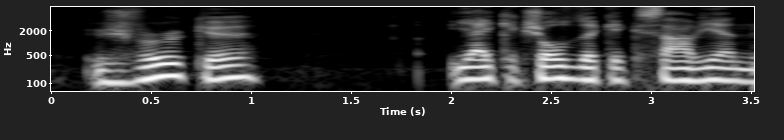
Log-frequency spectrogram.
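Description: An animated man with a Quebec accent, dry and close with no echo, on a very clean recording with a silent background. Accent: Québécois French. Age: young. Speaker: boxing podcast host. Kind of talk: casual solo commentary.

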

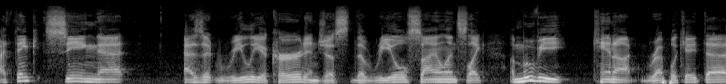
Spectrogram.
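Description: With a plain, everyday voice, a man speaks at a fairly slow pace, fairly low in pitch and with ordinary pitch variation. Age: 30s. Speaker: podcast host. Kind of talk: casual chat. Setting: studio.

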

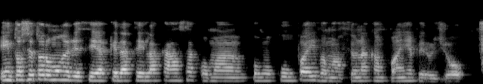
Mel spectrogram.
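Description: Very fast and with a Portuguese accent, a woman speaks. Her pitch is fairly low and her intonation fairly even. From Brazil, Salvador de Bahía. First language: Portuguese (speaking Spanish). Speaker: interview guest, hotel worker. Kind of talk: interview, personal testimony.

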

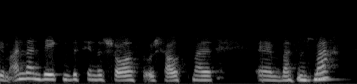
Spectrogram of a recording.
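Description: A woman with an ordinary speaking voice speaks at a fairly high pitch with fairly even intonation. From southwest Germany, near Freiburg. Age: 30s. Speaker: cancer patient. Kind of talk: casual interview.

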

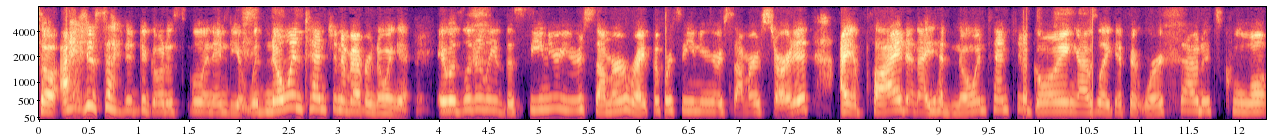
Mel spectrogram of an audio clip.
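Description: A woman with an American accent and an unremarkable speaking voice talks at a fairly quick pace in a fairly high pitch, with ordinary pitch variation and a dry, close sound with no echo. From US, Punjabi family. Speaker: student and model. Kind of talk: casual interview chat.

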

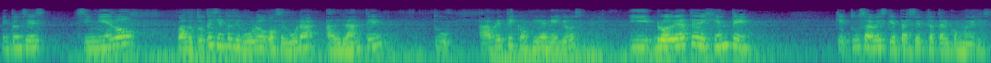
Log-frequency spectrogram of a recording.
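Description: Soft-spoken and lively in intonation, the speaker goes at a fairly slow pace with long, frequent pauses, and audible room echo surrounds the voice. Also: woman, fairly high pitch for a woman. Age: 20s. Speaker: guest. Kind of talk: casual chat.

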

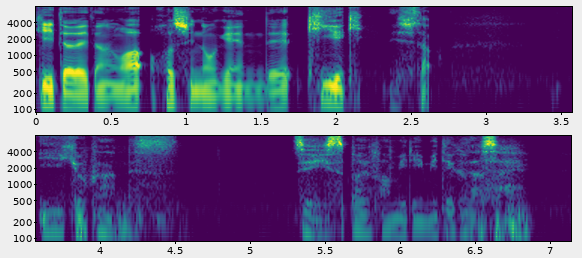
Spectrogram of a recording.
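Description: Flat, monotone delivery at a moderate pace, with big swings in loudness, in a very clean recording with a silent background and a dry, close sound with no echo. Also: man, fairly low pitch for a man. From Japan, Fukuoka. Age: 20s. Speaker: radio host. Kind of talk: casual chat.

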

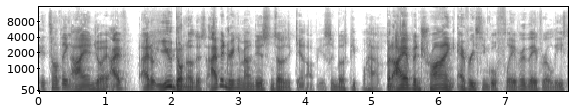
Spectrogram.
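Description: At a very fast pace, a man with an American accent speaks at medium pitch with lively intonation. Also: very clean recording, silent background. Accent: sounds like a valley girl, by own account. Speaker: podcast host. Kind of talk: casual chat.

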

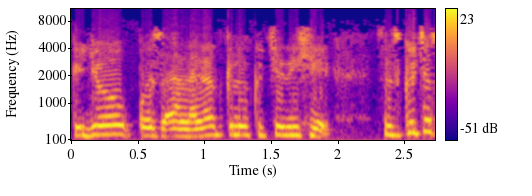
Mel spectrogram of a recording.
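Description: Speaking at a very fast pace over noticeable background noise, a woman uses a medium pitch with ordinary pitch variation. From Mexico, Pachuca, Hidalgo. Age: 20s. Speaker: communication student and radio announcer. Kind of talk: casual interview chat.

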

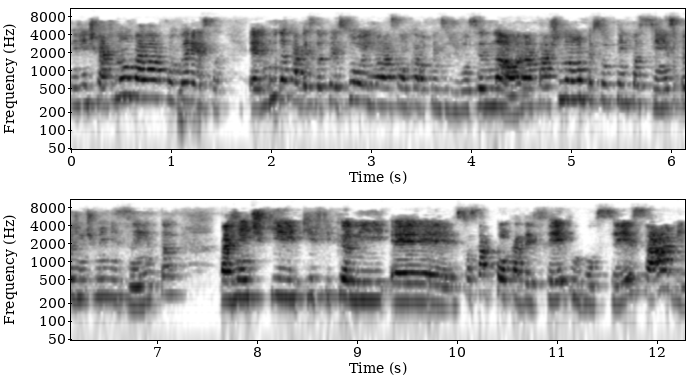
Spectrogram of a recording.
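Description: Amid audible room echo and noticeable background noise, a woman talks at a fairly quick pace in a high voice with ordinary pitch variation. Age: 20s. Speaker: confectioner, small business owner. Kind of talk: casual interview chat. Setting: Instagram live video. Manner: animated.

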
